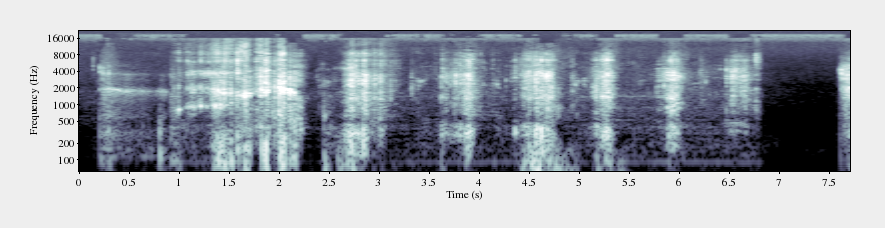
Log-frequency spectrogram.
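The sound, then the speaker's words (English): Loud crunching as a boy chews a spoonful of crisp cereal fed to him, with repeated rhythmic bites over several seconds before stopping abruptly. “Oddly, he was so taken with the delicious flavor, the crunching sound didn't bother him at all.”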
